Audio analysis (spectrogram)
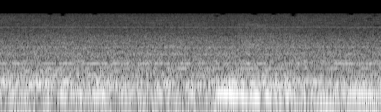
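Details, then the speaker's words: Shop waste-oil furnace restarted after oil dripped into the box overnight when the compressor feeding the spray nozzle was shut off: deep, steady roaring rumble with a surge as the flooded burner blows black soot and carbon out of the chimney. "it's still coming out there he just fired it up here it comes I hear it roaring oh shut it back off there's up there fired again"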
